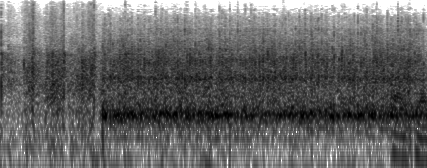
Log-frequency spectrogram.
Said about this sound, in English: Well done, Huge applause. Standing ovation. They all thought it was marvellous.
